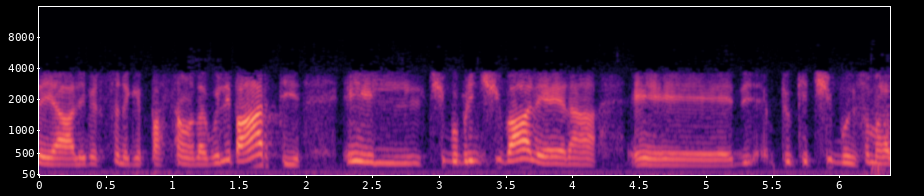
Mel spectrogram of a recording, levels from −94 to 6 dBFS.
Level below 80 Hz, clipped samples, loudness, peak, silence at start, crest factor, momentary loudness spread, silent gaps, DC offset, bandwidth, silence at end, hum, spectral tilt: -60 dBFS; under 0.1%; -25 LUFS; -6 dBFS; 0 s; 20 dB; 15 LU; none; under 0.1%; 4.9 kHz; 0 s; none; -7 dB/octave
